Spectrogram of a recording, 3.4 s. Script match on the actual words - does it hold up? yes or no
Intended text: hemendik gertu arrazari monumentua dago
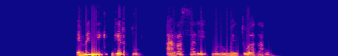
yes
